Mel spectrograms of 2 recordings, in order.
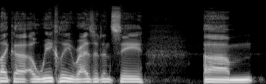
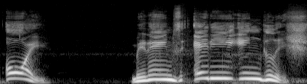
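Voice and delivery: high-pitched, hammed-up bad English accent; terrible English accent; 11 semitones higher, 3 dB louder than usual. Intruder introducing himself in a terrible English accent. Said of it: "He's got a terrible English accent".

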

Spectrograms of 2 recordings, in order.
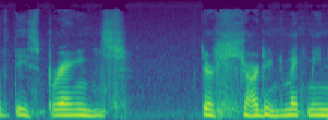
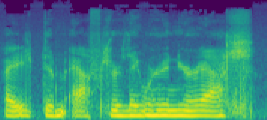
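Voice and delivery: shouted, much louder; 3 semitones lower, 10 dB louder than usual. Real, not acted. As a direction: yell it out to shock. Loud teasing.

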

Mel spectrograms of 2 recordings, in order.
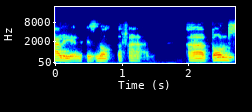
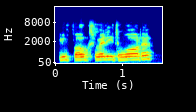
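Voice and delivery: higher, louder American diner waitress; raised waitress character voice; 6 semitones higher, 5 dB louder than usual. Acted. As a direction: take the order like a diner waitress. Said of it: "slightly frazzled waitress".

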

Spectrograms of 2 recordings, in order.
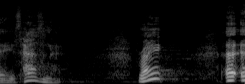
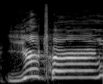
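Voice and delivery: mock carnival barker; 8 semitones higher, 7 dB louder than usual. Mock announcer welcome.

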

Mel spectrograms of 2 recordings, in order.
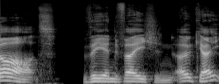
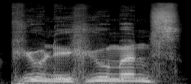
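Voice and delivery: super mutant voice; 4 semitones higher, much slower than usual. Retold or imitated. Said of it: "they go".

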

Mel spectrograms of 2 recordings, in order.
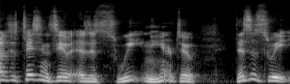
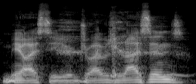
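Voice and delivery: deep officer voice; 9 semitones lower, 4 dB quieter than usual. Acted. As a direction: play the stern traffic cop low. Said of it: "Do different voices".

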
